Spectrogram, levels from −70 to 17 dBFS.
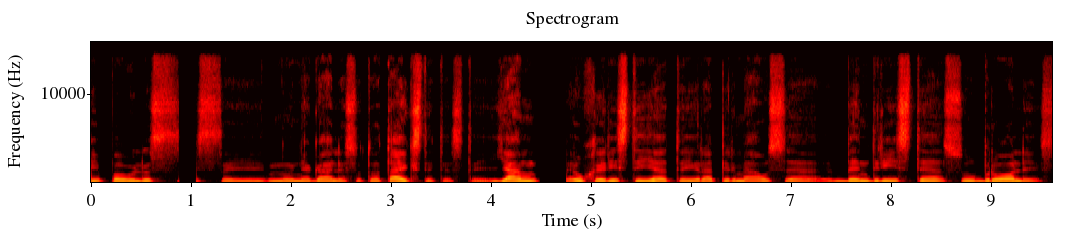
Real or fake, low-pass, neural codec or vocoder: fake; 14.4 kHz; vocoder, 44.1 kHz, 128 mel bands every 512 samples, BigVGAN v2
